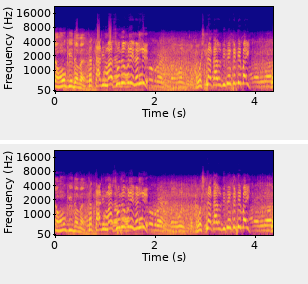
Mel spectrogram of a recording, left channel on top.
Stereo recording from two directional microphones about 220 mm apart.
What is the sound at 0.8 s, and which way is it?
Speech, 30° left (ahead or behind).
